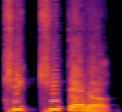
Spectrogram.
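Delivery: high, loud sarcastic dare; sarcastic warning. Real, not acted. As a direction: throw it back at them sarcastically. Scolding careless churchgoers.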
